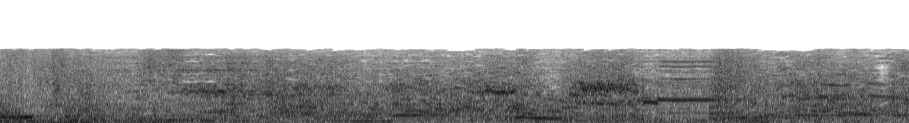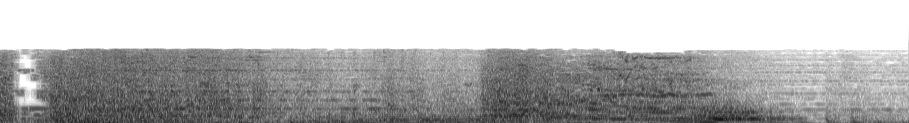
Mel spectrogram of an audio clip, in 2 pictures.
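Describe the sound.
A racing car driven fast with skidding tires makes a loud, continuous roar for the whole stretch, streaked with high tonal squeals and a brief dip midway.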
